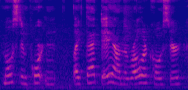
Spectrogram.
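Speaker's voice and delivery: usual speaking voice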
